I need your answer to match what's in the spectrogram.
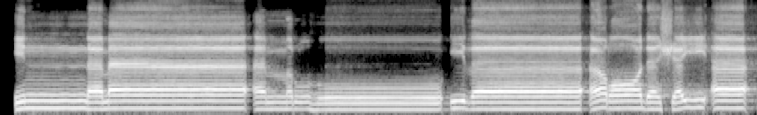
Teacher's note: Ketemu dengan mad jaiz munfasil, ketemu dengan madsilah tawilah, maka kadar panjang bacaannya dibaca dengan 4 harokat.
